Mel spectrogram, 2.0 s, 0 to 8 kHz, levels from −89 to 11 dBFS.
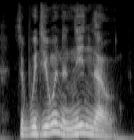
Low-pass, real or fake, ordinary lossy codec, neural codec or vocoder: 7.2 kHz; real; MP3, 48 kbps; none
